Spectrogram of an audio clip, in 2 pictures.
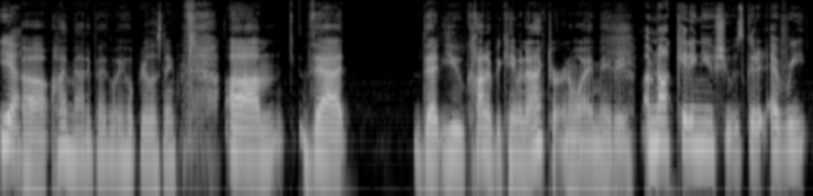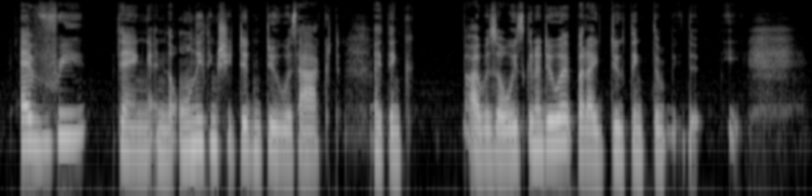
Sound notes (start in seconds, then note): none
